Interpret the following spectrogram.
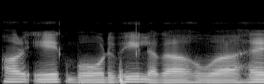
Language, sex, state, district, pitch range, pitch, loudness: Hindi, male, Jharkhand, Ranchi, 100-115 Hz, 105 Hz, -18 LUFS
